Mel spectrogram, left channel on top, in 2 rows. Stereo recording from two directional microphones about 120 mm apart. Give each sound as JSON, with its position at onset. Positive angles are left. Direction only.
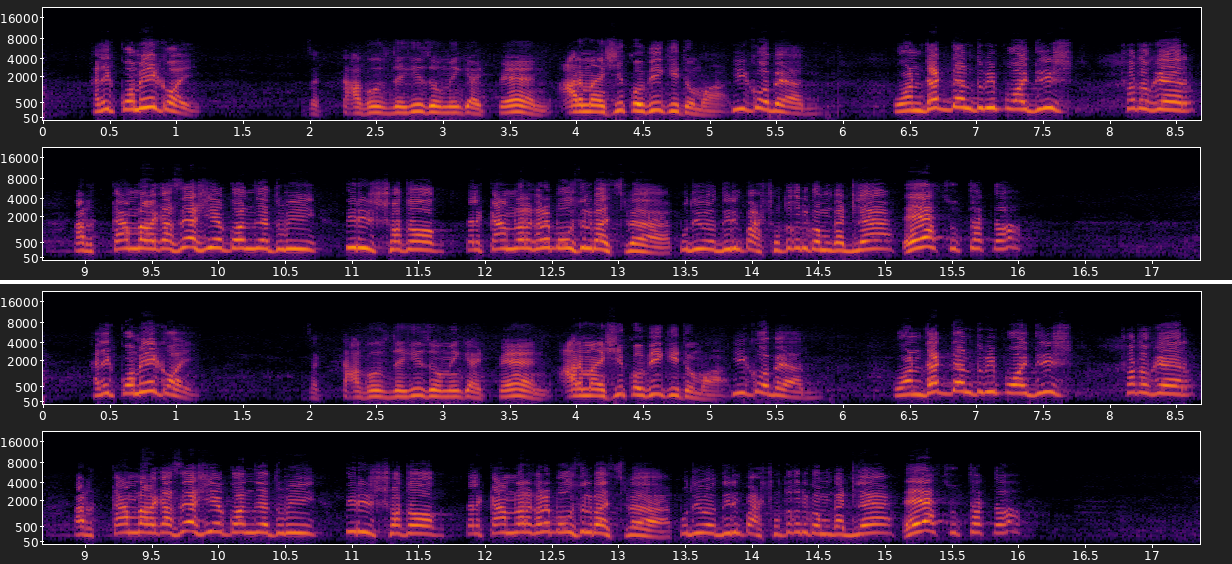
{"t": 0.3, "sound": "a man's voice", "side_deg": -30}
{"t": 5.1, "sound": "a man's voice", "side_deg": -35}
